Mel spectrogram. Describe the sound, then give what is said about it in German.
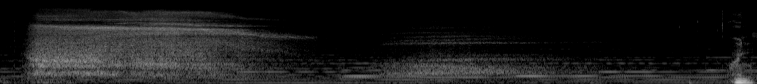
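One deep, airy breath drawn in through the mouth for about three seconds, then a slower, softer exhale, as part of a guided breathing exercise; clear, with no talking. “Und ich empfehle dir, tief durch den Mund zu atmen, weil dadurch noch mehr Luft in deine Lungen strömen kann”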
